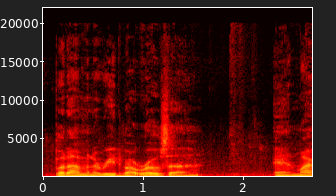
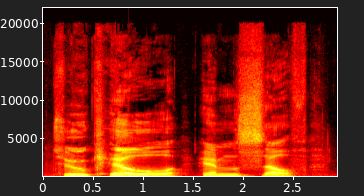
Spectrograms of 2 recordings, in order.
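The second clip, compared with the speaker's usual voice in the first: very loud, slow, hammed-up ominous boom; over-the-top doom voice, dragged out slowly; mock dramatic; 16 dB louder, much slower than usual. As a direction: boom it out like a cheesy movie trailer. Mock dramatic repeat of the phrase.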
